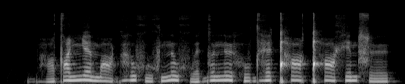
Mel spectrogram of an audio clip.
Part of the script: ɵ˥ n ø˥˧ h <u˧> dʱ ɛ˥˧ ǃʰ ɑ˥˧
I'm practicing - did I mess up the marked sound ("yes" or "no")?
no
